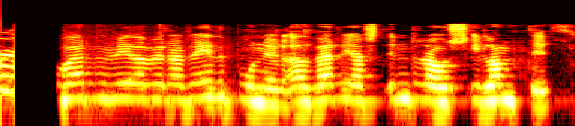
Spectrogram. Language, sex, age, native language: Icelandic, female, 20-29, Icelandic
